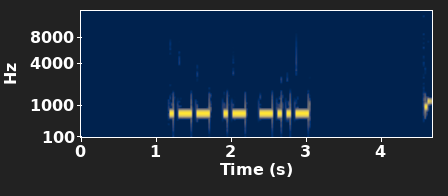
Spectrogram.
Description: Morse code, heard as a keyed tone, about 19 wpm, 700 Hz. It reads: WAX
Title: Multi-letter Phonemes Repeated 3x 20wpm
